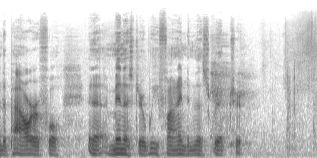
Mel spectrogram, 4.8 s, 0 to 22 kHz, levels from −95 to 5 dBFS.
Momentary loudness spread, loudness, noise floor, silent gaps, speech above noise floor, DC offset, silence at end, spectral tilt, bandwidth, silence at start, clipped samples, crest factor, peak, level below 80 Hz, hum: 20 LU; -28 LUFS; -55 dBFS; none; 27 dB; under 0.1%; 0 s; -5 dB/octave; 16 kHz; 0 s; under 0.1%; 20 dB; -8 dBFS; -62 dBFS; none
